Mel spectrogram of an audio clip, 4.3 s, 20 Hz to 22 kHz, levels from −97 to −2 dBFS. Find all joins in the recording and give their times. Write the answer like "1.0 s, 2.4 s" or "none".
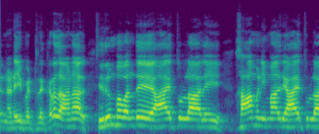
1.2 s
